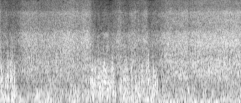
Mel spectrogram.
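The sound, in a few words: southwest monsoon wind at sea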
